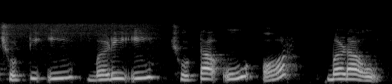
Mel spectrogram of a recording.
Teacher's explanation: इसमें जो है जीभ अधिकतम ऊंचाई तक उठ जाती है। जब अधिकतम ऊंचाई तक उठ जाती है तो जो मुख द्वार है वो क्या हो जाता है, संकुचित हो जाता है। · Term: संवृत्त स्वर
